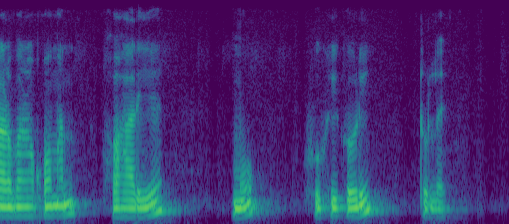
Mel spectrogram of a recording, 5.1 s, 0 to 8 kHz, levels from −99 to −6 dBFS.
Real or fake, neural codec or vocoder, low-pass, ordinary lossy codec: real; none; 7.2 kHz; Opus, 24 kbps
